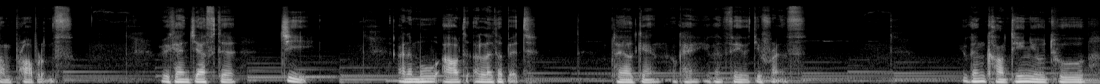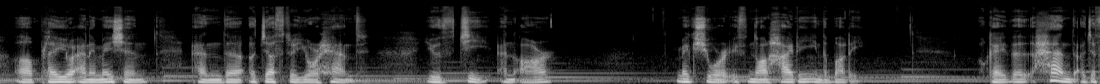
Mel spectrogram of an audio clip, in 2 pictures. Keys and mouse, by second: 0.0 middle click, 0.0 right click, 0.5 KP_1, 1.3-6.9 drag, 1.6 g, 7.5-9.0 typing, 8.1 click, 8.4 click, 9.2-9.9 drag, 10.0 click, 10.1-17.5 typing, 10.7 drag, 11.6 middle click, 12.7 click, 13.2 click, 13.7-14.1 drag, 14.9 click, 15.2 drag, 15.7 click, 16.1 click, 16.4 click, 16.7-17.5 drag, 17.9-19.2 drag, 19.3 click, 19.4-22.0 typing, 20.3 click, 20.7 click, 21.2 click, 21.5 middle click.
